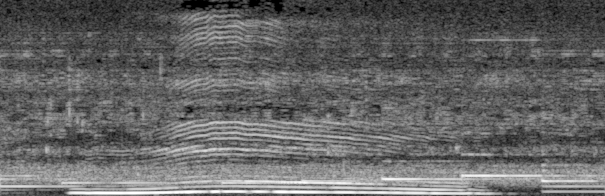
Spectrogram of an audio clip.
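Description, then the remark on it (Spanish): A cow moos in one long, drawn-out low call lasting about three seconds, its pitch swelling slightly upward then sagging at the end. Loud and steady, with no voices. “Las vacas mugen.”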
